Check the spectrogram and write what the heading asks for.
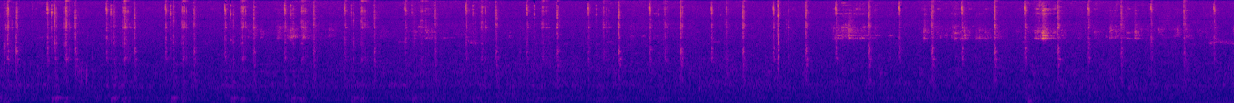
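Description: German striking clock movement with only the time train fitted, running on a test stand: its escapement ticks steadily and evenly, the pinion leaves freshly smoothed. One louder click comes about ten seconds in.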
